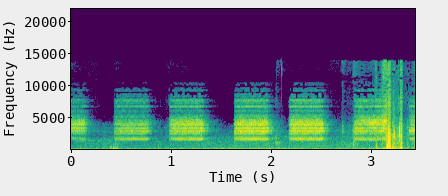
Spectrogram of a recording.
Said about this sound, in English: of course, we got alarms going off.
